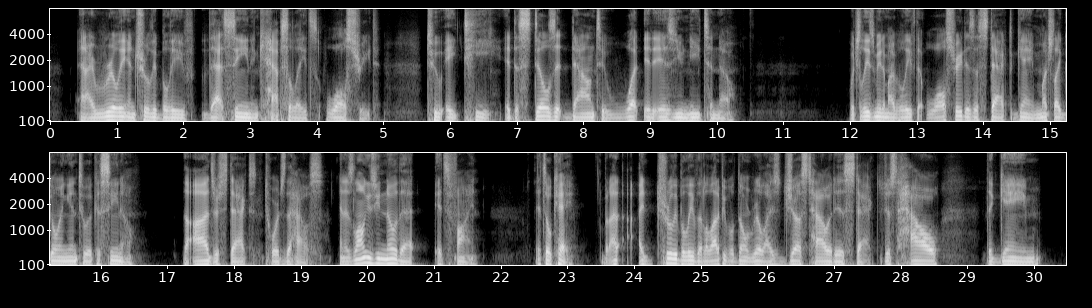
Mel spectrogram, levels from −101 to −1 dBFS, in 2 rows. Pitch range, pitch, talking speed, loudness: 90-100 Hz, 95 Hz, 165 wpm, -18 LUFS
